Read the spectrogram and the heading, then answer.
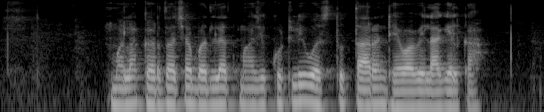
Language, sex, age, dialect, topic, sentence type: Marathi, male, 18-24, Standard Marathi, banking, question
